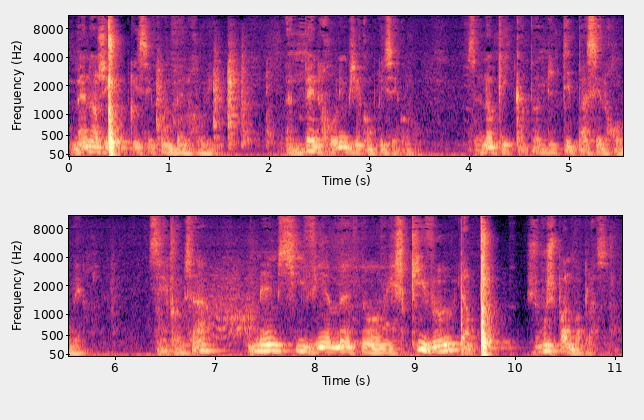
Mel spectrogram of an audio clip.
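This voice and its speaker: A man with a low voice gives a storytelling sermon as a rabbi. He tells it with animation, often repeating and tripping over his words. Steady background noise runs under the recording. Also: a little fast. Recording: noisy background.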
